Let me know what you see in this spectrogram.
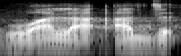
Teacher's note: والا اج، جیم ساکن ہے تو قلقلہ واجب ہوگا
